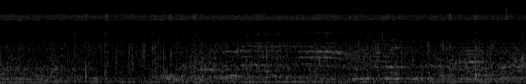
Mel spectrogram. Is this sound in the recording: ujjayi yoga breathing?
no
